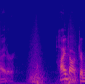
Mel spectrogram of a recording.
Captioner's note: frame whooshes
